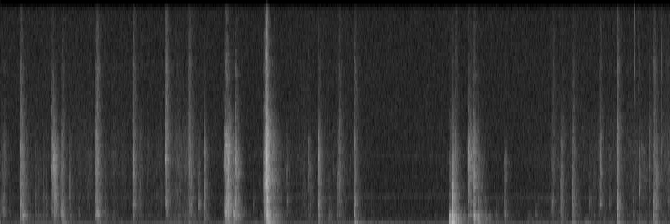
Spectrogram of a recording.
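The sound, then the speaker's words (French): Someone closes a drawer with a thud, switches off the light with a click, then walks toward the room's exit in a scattered series of soft footsteps, with a faint low hum underneath and no voices. “Puis, referme le tiroir. Éteint la lumière et se dirige vers la sortie de la pièce.”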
